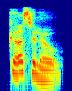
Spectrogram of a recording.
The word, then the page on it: cursillo: Indian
